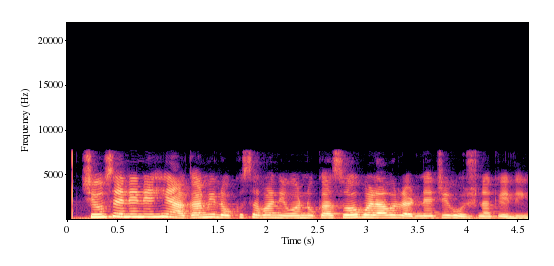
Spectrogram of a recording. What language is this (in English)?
Marathi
